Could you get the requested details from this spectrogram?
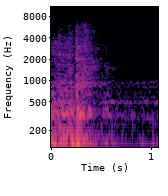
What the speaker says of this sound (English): A drawer right here that open and close.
